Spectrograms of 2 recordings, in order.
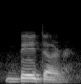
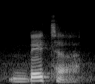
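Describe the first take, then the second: First: It is said with an American accent. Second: It is said with a British accent. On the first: "the Americans say better" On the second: "The British people say better"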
